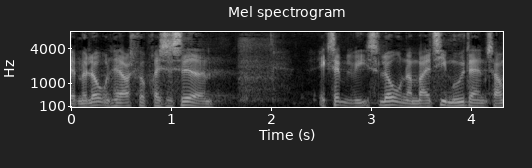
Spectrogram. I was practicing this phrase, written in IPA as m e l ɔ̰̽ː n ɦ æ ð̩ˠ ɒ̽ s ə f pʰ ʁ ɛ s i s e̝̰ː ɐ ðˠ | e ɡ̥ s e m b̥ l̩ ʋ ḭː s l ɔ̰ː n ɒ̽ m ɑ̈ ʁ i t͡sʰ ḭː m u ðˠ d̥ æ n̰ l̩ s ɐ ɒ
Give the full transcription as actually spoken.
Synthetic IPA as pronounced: m e l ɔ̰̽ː n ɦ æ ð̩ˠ ɒ̽ s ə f pʰ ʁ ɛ s i s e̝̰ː ɐ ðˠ | e ɡ̥ s e m b̥ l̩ ʋ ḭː s l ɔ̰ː n ɒ̽ m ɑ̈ ʁ i t͡sʰ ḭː m u ðˠ d̥ æ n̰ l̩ s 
